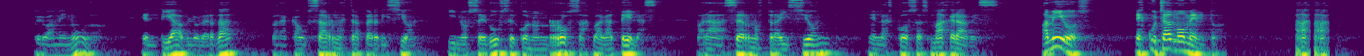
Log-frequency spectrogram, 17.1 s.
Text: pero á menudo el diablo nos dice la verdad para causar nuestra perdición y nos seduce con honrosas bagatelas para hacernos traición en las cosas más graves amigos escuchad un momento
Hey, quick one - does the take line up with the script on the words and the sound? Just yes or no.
no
